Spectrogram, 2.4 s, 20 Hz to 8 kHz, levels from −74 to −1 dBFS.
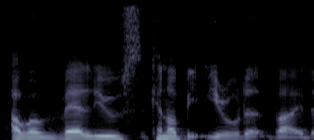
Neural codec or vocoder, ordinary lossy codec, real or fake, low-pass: codec, 16 kHz, 1 kbps, X-Codec, HuBERT features, trained on LibriSpeech; none; fake; none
